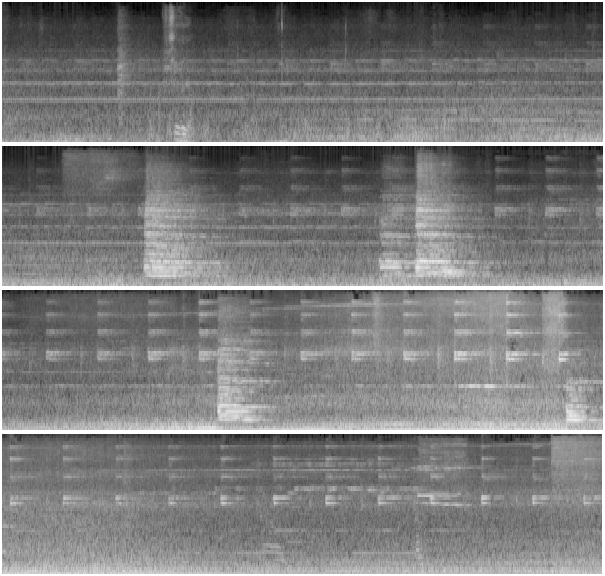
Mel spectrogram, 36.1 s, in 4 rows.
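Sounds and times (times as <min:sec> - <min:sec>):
train rumbling past: 0:00.0 - 0:36.0
train horn blasts: 0:11.1 - 0:12.5, 0:14.6 - 0:16.4, 0:21.2 - 0:22.3, 0:26.4 - 0:27.2.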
